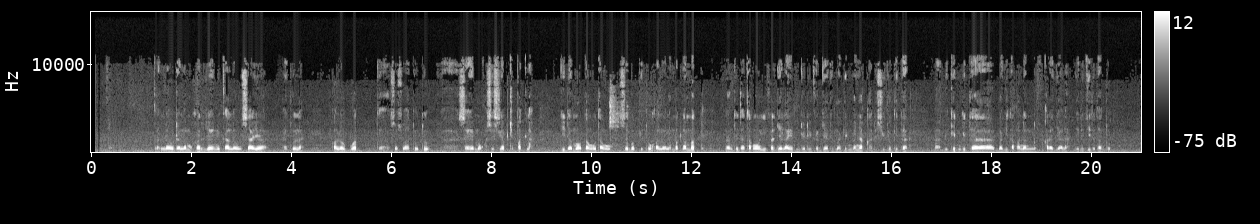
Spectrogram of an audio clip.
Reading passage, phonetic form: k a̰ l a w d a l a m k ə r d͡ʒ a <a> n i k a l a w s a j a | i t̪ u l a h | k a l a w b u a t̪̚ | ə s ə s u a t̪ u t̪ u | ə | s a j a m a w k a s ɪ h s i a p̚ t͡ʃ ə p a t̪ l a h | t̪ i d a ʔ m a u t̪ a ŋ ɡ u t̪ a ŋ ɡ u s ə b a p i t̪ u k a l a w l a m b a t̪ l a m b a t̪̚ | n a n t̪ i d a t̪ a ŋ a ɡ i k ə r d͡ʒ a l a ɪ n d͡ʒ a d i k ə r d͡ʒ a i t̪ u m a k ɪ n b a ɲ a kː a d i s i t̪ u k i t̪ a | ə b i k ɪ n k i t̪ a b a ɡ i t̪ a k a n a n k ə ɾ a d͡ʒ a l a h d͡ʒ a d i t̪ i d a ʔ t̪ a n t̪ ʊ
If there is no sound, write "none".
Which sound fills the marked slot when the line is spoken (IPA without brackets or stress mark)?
i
